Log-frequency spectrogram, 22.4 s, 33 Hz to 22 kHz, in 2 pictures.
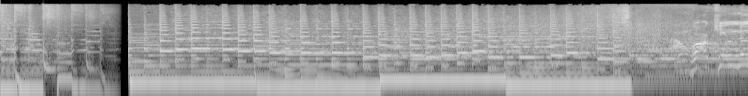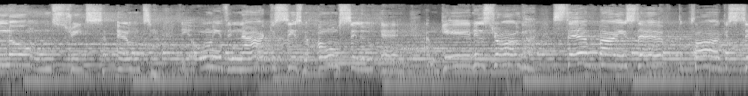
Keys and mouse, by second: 0.6 click, 0.9 middle click, 2.8 click, 3.7 middle click, 4.8 middle click, 5.8 click, 8.0 click, 10.2 click, 10.8 click, 12.1 click, 12.7 click, 19.8 click, 20.3 click, 21.1 middle click.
